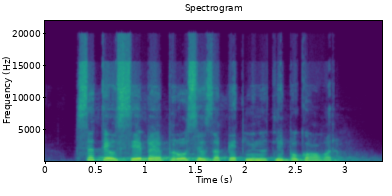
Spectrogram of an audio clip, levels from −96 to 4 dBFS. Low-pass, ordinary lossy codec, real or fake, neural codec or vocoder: 19.8 kHz; Opus, 24 kbps; fake; codec, 44.1 kHz, 7.8 kbps, Pupu-Codec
